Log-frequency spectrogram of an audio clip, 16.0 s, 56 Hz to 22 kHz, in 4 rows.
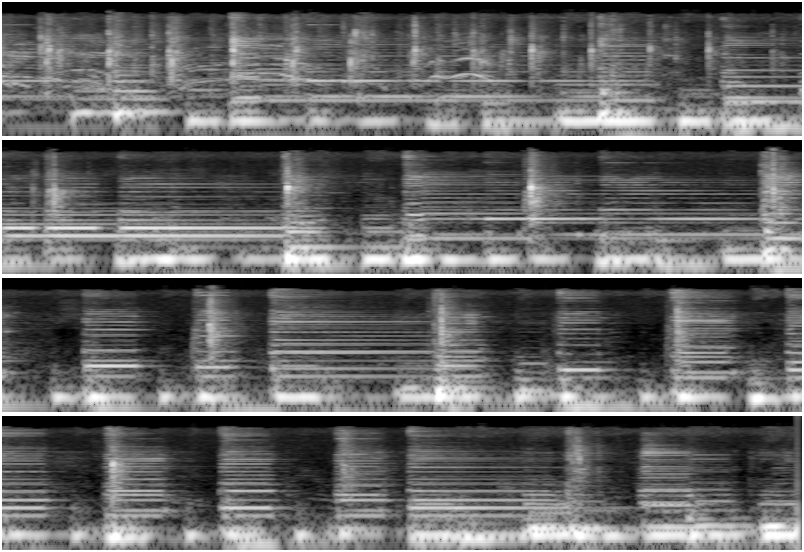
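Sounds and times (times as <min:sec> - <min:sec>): acoustic guitar blues: 0:00.0 - 0:16.0.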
